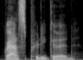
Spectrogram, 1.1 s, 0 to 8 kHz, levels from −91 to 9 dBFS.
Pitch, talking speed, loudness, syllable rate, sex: 170 Hz, 160 wpm, -21 LUFS, 4.3 syllables/s, female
